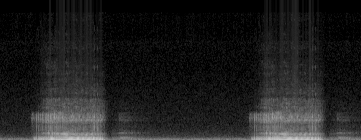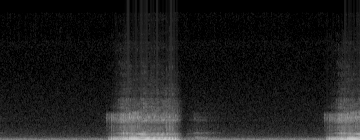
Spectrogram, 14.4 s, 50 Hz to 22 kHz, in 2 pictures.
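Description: Long, loud, rumbling snores on each in-breath, about 14 a minute, each followed by a soft out-breath; ordinary snoring.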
